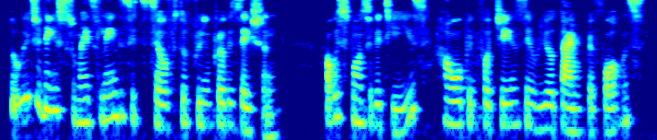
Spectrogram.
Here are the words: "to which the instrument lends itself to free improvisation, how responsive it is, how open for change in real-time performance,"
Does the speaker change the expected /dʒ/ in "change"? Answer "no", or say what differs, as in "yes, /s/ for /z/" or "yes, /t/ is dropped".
yes, /z/ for /dʒ/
